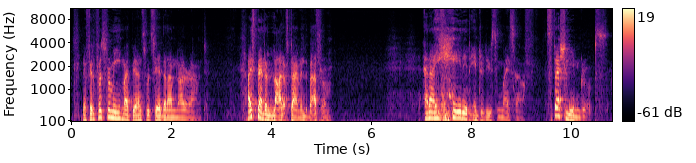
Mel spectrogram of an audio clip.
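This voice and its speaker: A man's voice: mid-range voice, big pitch swings, moderate pace, a little mellow, breathy edge. A man with a Pakistani accent telling a personal story, a speaker who stutters and pokes fun at himself. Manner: stutters, self-deprecating. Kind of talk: storytelling talk.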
